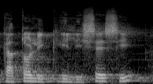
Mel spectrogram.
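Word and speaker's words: Katolik Kilisesi: Esto es para que sepáis cómo se dice Catholic Kilisesi.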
